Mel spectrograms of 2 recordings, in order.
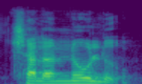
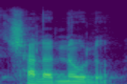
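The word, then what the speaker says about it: Çalhanoğlu: So it's Chalanolu. You don't pronounce the G, so it's Chalanolu.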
